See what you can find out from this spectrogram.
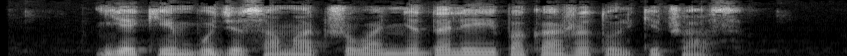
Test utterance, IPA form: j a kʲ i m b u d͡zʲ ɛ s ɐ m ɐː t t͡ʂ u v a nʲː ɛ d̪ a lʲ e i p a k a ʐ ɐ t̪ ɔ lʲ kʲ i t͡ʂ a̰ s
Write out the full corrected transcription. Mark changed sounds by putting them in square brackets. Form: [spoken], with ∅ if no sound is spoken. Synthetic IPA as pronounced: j a kʲ i m b u d͡zʲ ɛ s [a] m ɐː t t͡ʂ u v a nʲː ɛ d̪ a lʲ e [j] p a k a ʐ ɐ t̪ ɔ lʲ kʲ i t͡ʂ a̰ s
